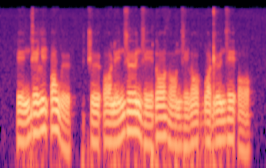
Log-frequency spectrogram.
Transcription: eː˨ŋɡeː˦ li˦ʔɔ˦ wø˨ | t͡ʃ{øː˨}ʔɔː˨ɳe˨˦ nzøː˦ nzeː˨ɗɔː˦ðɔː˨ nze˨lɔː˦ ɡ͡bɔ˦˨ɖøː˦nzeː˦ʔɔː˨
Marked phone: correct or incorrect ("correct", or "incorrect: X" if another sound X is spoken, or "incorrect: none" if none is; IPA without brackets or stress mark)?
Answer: correct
